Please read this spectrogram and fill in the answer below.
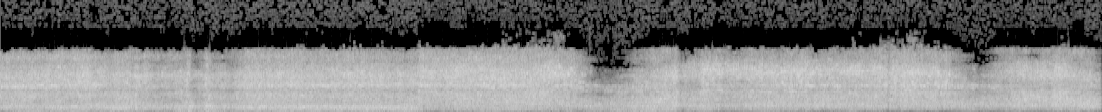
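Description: Loud, steady motor-vehicle noise, engine and rolling noise together, with a short dip about nine seconds in.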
